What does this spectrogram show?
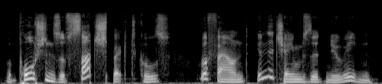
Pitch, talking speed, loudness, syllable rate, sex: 155 Hz, 205 wpm, -21 LUFS, 5.3 syllables/s, male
